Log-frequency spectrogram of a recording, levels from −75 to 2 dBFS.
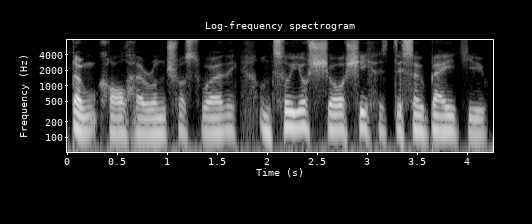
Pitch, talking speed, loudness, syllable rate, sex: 125 Hz, 155 wpm, -17 LUFS, 4.6 syllables/s, male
